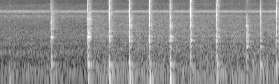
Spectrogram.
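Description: A machete chops into bamboo with sharp, rhythmic knocks.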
